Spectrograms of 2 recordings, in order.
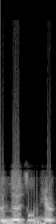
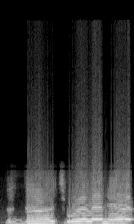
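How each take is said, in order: First: It is said at normal speed and pitch. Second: It is said slowly in a deep voice. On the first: "instead of" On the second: "really deep monster voice and slows down"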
